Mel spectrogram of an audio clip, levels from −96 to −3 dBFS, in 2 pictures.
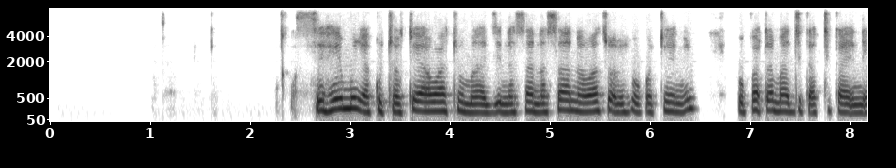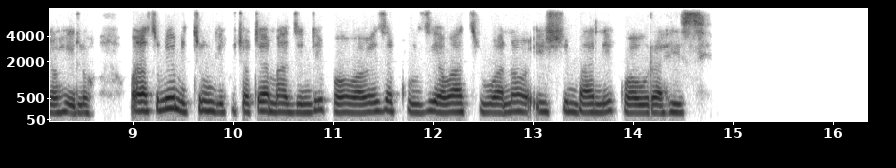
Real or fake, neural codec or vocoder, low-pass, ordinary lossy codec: fake; codec, 16 kHz, 8 kbps, FunCodec, trained on LibriTTS, 25 frames a second; 7.2 kHz; Opus, 16 kbps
